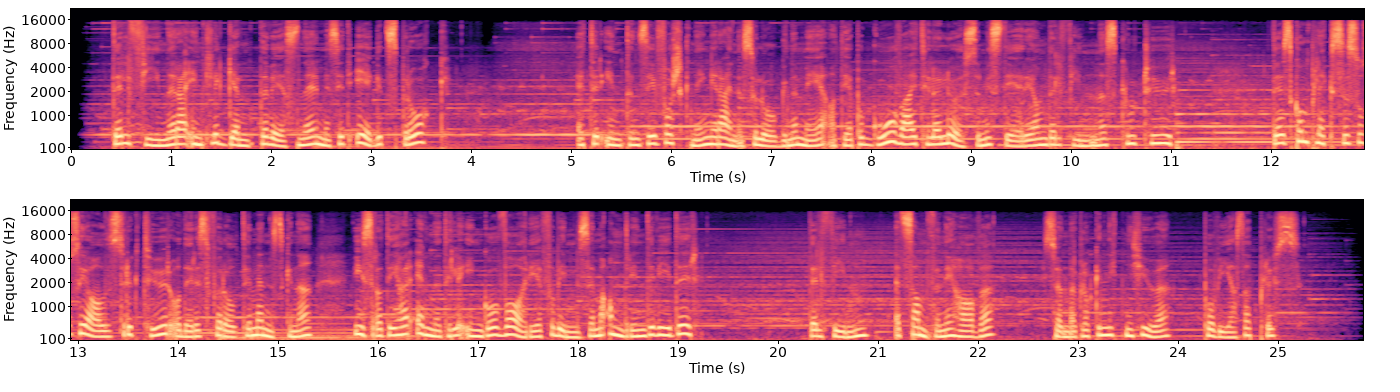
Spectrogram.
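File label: Norwegian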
